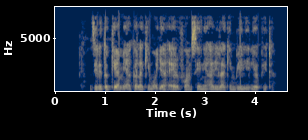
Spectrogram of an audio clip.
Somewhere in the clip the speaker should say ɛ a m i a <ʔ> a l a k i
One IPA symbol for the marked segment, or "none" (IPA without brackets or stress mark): k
